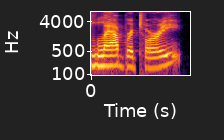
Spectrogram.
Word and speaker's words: laboratory: in american english it's laboratory the o is silent in the middle of that word laboratory which is different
